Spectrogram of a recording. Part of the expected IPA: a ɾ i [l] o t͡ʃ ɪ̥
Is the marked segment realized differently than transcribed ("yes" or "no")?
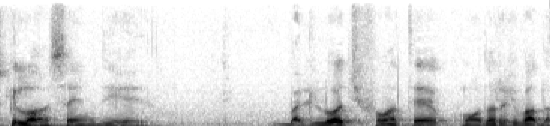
no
